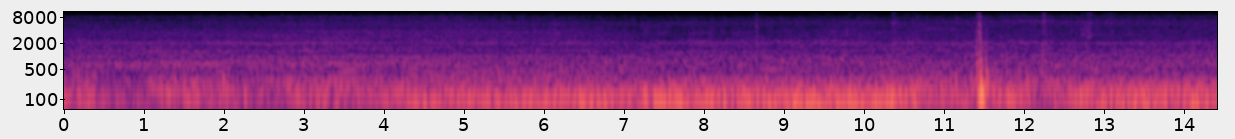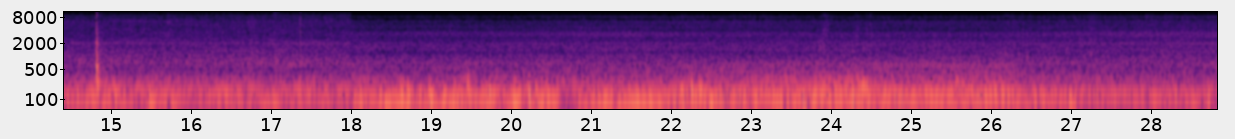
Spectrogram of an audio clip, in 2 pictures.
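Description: Mercedes SL400's turbocharged V6 idling steadily, a low rumble, with two sharp clicks about 11 and 15 seconds in.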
